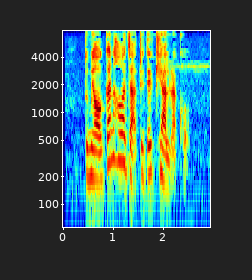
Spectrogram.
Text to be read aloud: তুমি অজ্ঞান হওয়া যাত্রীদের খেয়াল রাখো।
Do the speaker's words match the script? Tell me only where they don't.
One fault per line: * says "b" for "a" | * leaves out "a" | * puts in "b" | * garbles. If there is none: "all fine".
all fine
